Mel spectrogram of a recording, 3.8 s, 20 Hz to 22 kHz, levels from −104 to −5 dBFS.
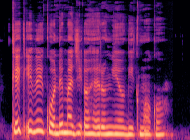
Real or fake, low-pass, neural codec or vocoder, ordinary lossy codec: real; none; none; none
